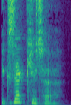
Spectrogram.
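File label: "executor", British English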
